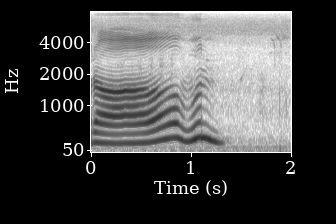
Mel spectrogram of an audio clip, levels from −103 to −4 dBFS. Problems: none marked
